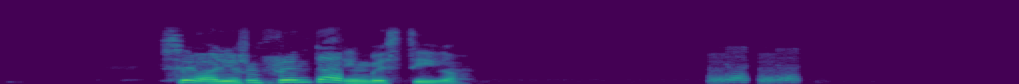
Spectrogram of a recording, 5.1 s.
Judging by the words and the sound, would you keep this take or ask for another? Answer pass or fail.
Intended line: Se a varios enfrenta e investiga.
fail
